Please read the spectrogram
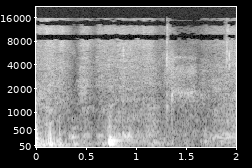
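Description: Battery cover being pulled off and handled: soft rubbing and a short knock about three-quarters of a second in, followed by a quieter stretch.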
